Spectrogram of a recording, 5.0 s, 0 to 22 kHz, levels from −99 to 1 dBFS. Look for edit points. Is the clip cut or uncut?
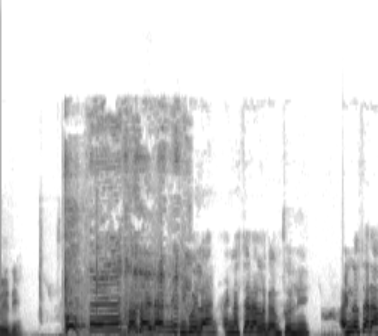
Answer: uncut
